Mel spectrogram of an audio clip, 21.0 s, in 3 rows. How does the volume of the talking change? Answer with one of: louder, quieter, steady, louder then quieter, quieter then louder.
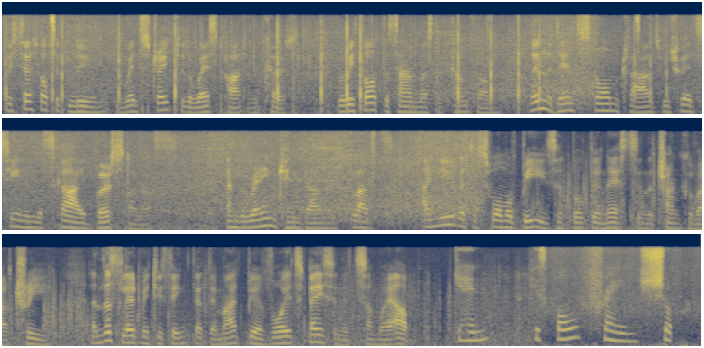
steady.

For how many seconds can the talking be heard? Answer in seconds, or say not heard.
21 s.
